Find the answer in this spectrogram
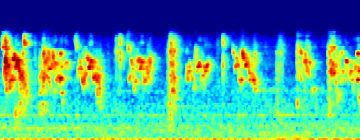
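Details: Three pet budgerigars, green, blue and white, in a cage eating kale; continuous soft warbling chatter and scratchy chirps in overlapping bursts, with a low steady hum underneath.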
